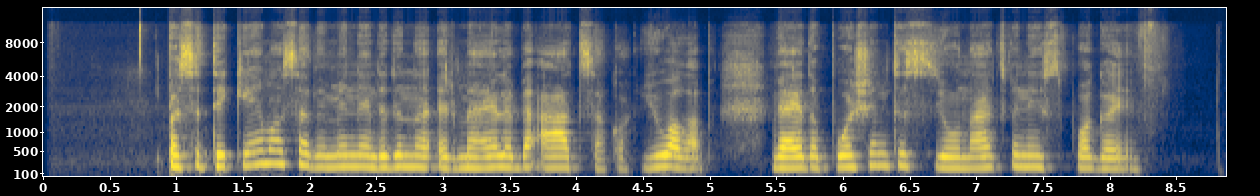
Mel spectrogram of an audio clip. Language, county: Lithuanian, Tauragė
